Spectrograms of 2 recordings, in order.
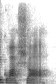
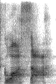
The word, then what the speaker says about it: gua sha: just for those of you who are not familiar with a lot of this, so I don't know how you say it. I say gua sha. I think it's gua sa.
